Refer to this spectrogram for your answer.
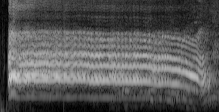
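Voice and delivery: long high scream; startled mock scream. Woman sees comic walking into women's room, mock scream. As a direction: scream as if shocked at the sight. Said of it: "we're just screaming".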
